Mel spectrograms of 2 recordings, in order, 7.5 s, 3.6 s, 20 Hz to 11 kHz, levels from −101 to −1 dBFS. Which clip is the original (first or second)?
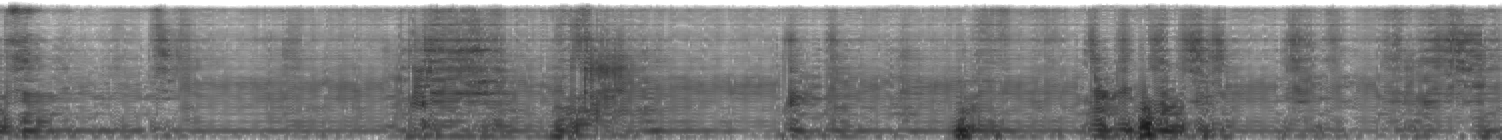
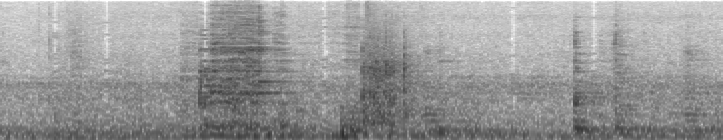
second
